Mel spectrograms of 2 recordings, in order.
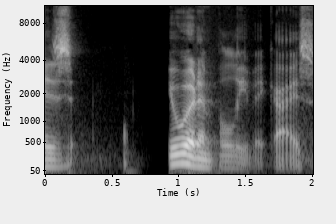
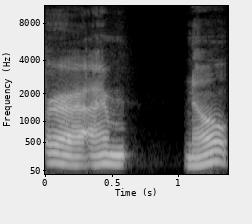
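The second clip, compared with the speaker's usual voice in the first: ordinary delivery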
